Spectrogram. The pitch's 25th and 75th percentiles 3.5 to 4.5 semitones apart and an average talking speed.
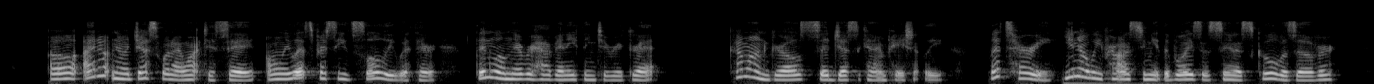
Yes: average, 4.2 semitones; average, 195 wpm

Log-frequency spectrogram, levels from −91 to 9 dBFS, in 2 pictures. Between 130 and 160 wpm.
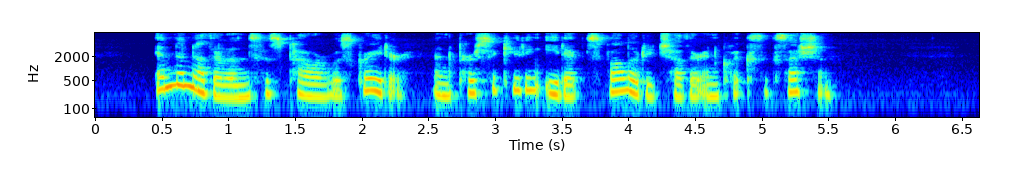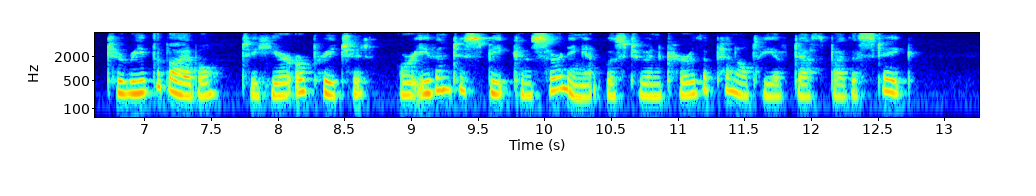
No: average, 185 wpm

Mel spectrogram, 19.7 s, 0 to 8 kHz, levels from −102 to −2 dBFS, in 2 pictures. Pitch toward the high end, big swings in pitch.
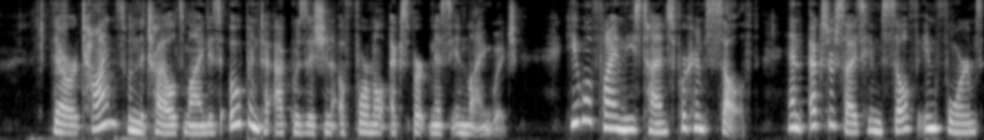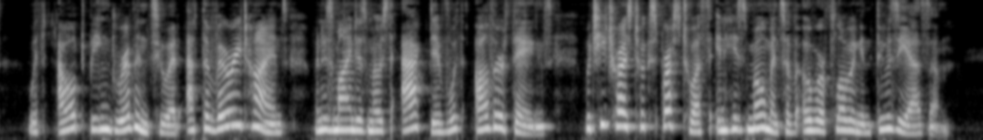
Yes: high, 230 Hz; wide, 6.2 semitones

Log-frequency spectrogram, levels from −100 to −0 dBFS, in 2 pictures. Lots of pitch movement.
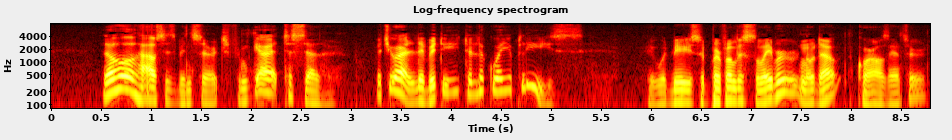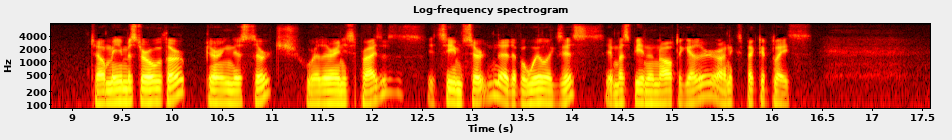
No: average, 4.2 semitones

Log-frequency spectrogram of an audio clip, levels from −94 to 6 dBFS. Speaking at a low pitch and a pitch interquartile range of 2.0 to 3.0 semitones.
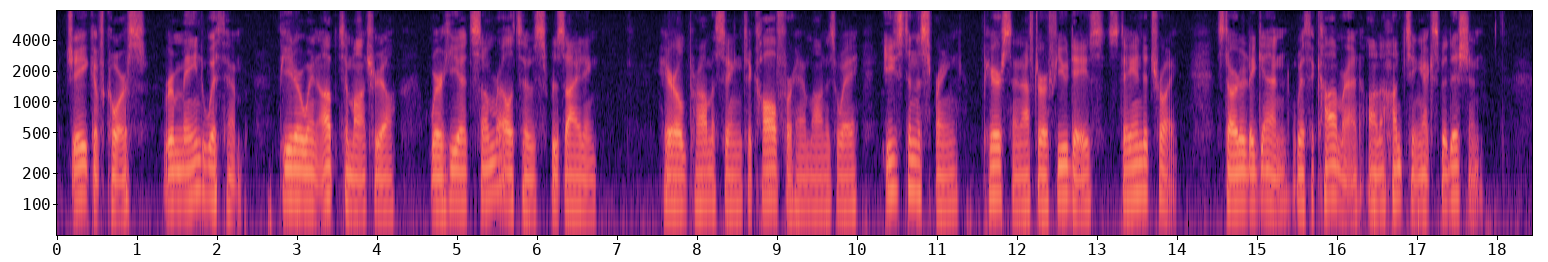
Yes: low, 105 Hz; average, 2.7 semitones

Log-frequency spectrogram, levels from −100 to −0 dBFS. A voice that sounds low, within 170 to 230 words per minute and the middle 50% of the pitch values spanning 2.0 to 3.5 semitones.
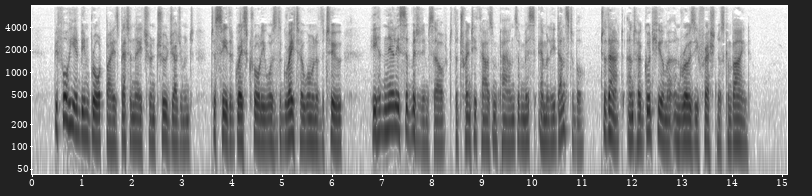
Yes: low, 120 Hz; average, 190 wpm; narrow, 2.6 semitones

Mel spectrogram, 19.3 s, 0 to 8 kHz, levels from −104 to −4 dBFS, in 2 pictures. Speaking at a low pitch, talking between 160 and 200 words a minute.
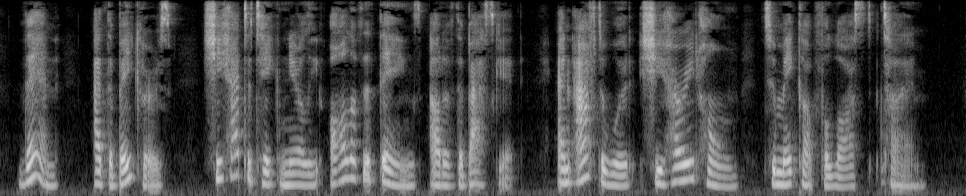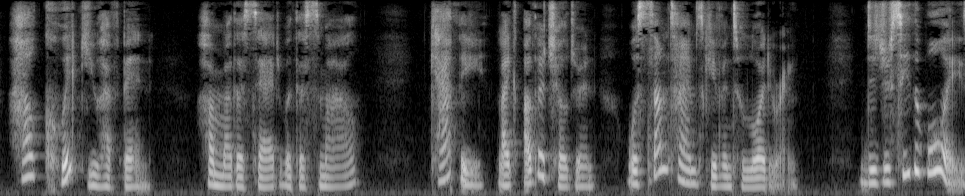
No: medium, 175 Hz; average, 165 wpm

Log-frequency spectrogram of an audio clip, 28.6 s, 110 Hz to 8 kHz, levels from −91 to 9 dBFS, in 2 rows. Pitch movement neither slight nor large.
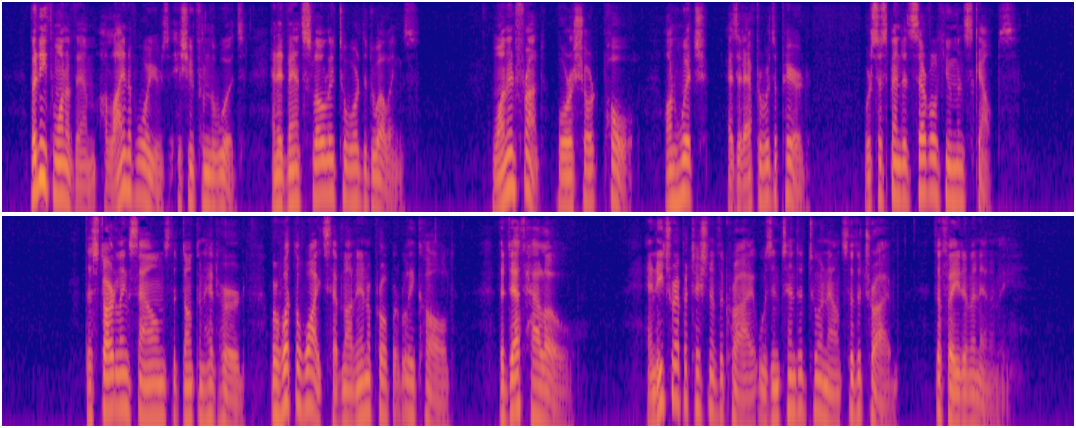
No: wide, 6.0 semitones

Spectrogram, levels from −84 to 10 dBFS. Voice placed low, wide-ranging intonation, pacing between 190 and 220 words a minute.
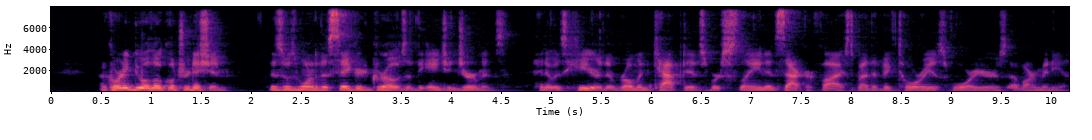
Yes: low, 115 Hz; wide, 6.3 semitones; average, 195 wpm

